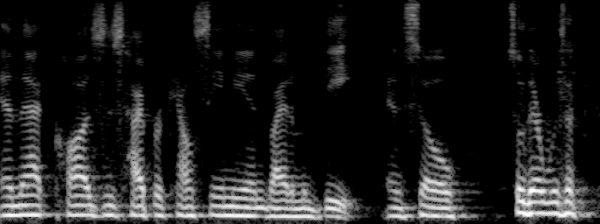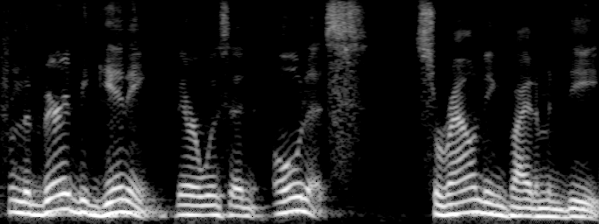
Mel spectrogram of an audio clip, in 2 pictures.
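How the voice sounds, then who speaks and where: Audible room echo surrounds a man speaking at medium pitch and a moderate pace. His voice is somewhat breathy, with ordinary pitch variation. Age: 60s. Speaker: physician. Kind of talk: lecture. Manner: halting, with many fillers and restarts.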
